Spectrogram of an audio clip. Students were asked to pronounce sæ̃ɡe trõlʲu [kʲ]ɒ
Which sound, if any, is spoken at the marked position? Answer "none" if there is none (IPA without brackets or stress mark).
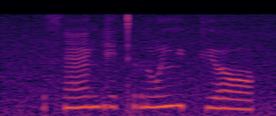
kʲ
